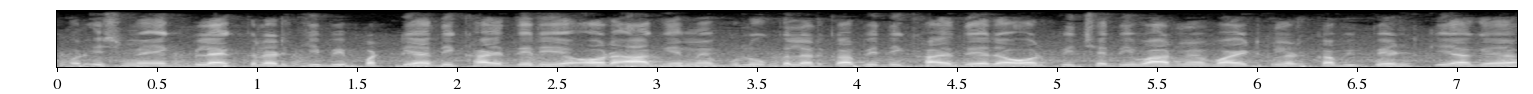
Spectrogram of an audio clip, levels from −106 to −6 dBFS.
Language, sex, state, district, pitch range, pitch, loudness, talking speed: Hindi, male, Bihar, Bhagalpur, 170-175 Hz, 170 Hz, -17 LUFS, 285 wpm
